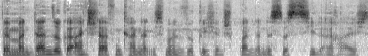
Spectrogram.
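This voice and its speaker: Over noticeable background noise, a man speaks at a medium pitch with ordinary pitch variation, the sound dry and close with no echo. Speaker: forest educator. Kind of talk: interview. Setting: outdoors in a forest.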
